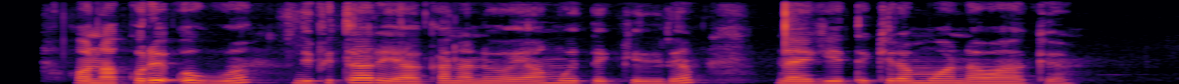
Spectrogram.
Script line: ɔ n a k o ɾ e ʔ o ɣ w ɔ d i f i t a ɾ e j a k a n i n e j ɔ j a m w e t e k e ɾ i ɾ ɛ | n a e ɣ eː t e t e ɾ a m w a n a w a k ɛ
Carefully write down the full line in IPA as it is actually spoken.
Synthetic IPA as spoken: ɔ n a k o ɾ e ʔ o ɣ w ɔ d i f i t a ɾ e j a k a n a n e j ɔ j a m w e t e k e ɾ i ɾ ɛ | n a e ɣ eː t e k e ɾ a m w a n a w a k ɛ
